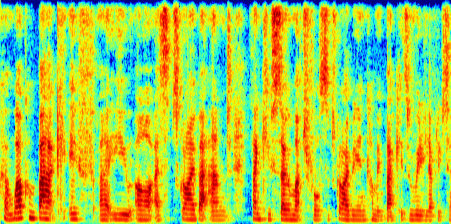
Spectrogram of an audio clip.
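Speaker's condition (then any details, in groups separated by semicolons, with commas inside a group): No condition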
